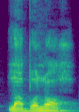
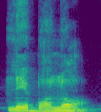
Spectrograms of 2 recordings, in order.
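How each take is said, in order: First: The first syllable has a quick 'ah' vowel. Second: The first syllable has an 'eh' vowel. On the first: "the Tiberian pronunciation is going to be a quick La" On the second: "in the other systems of Hebrew, you're gonna say this one"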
